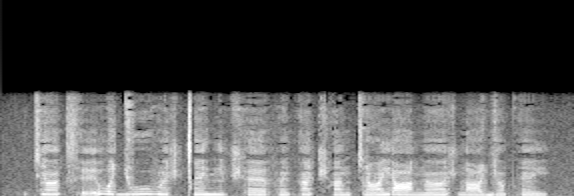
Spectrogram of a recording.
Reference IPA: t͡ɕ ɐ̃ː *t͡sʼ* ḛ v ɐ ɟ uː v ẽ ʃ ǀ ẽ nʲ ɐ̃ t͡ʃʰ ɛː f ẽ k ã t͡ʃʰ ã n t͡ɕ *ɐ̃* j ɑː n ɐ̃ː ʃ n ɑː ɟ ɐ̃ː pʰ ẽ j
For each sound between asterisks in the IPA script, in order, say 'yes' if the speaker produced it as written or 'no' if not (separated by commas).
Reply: no, no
